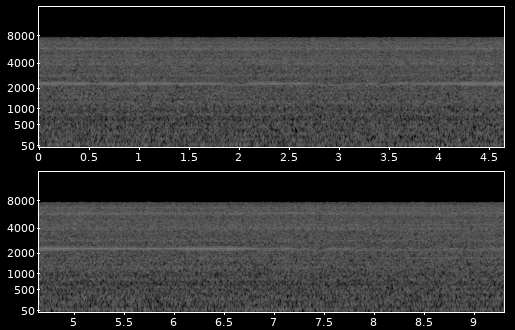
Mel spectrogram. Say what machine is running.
pump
